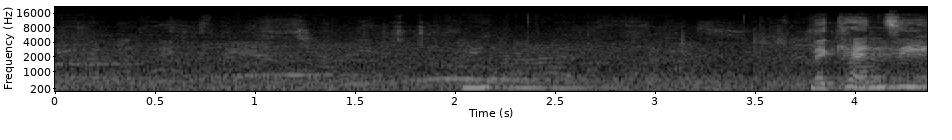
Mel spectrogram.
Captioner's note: students chattering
